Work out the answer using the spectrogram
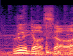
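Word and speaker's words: Ruidoso: For all of us non-Spanish speakers, could you, one, pronounce it properly? And two, could you tell me what it means? – Rudoso. – Rudoso. I'm sorry. Scusi.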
